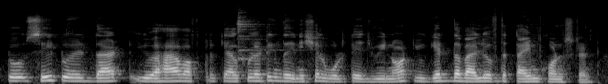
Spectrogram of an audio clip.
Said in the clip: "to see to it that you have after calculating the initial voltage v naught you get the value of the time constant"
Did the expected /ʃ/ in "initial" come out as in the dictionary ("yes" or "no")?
yes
